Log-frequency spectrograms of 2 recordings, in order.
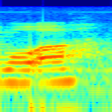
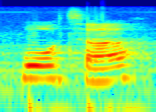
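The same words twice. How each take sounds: First: The middle T sound is dropped. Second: The middle T sound is clearly pronounced. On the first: This is how the speaker normally talks. "I usually go water, ... I tend to drop my T's" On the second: This is not how the speaker normally talks. "I don't actually say water like that normally"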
